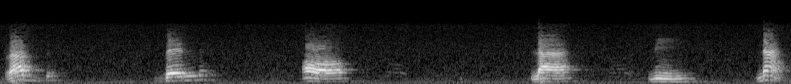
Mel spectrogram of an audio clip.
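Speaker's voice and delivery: each syllable apart with a pause between; chopped into syllables for a child. Shown as a demonstration. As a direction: read رب، بل، آ، ل، می، نه as separate beats.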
